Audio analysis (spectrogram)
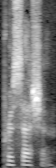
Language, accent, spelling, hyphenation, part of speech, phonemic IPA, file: English, US, procession, pro‧ces‧sion, noun / verb, /pɹəˈsɛʃən/, En-us-procession.ogg
- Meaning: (noun) 1. The act of progressing or proceeding 2. A group of people or things moving along in an orderly, stately, or solemn manner; a train of persons advancing in order; a retinue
